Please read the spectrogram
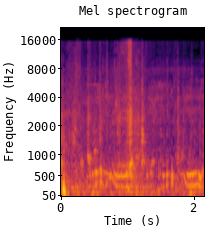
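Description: Domestic pigeons cooing softly, low wavering coos, with a faint click about a second in.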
